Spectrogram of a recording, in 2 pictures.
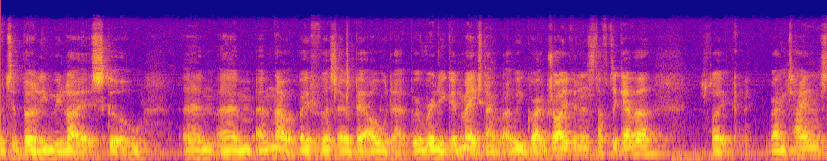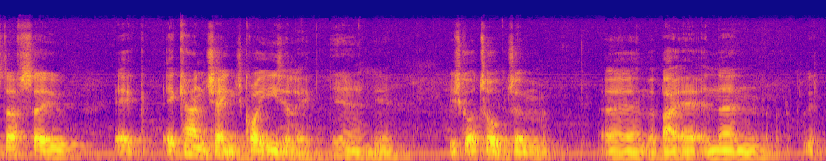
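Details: Young person who stammers, speech with filler repetitions; stammering.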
